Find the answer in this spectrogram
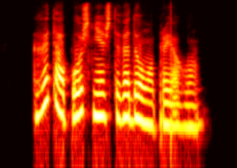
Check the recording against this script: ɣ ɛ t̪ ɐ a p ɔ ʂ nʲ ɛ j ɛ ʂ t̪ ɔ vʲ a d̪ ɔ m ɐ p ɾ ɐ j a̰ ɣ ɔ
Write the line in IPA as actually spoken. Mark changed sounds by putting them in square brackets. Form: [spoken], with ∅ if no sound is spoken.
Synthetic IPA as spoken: ɣ ɛ t̪ ɐ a p ɔ ʂ nʲ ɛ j ɛ ʂ t̪ ɔ vʲ a d̪ ɔ m ɐ p ɾ ɐ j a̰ ɣ ɔ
